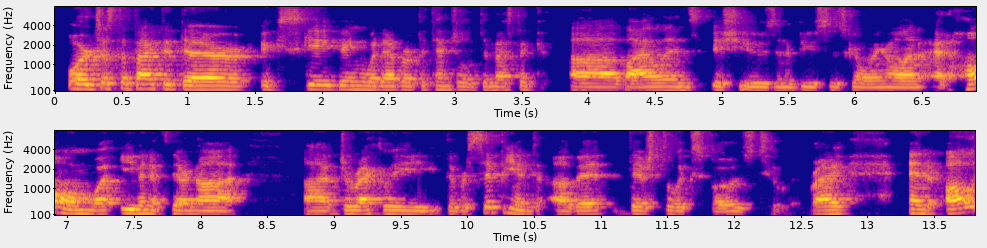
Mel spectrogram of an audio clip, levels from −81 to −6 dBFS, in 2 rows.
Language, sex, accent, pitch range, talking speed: English, male, American, 120-140 Hz, 165 wpm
